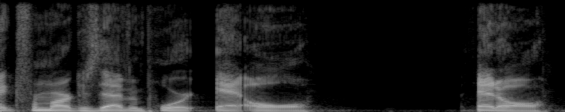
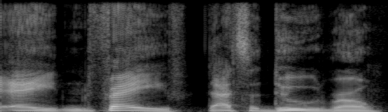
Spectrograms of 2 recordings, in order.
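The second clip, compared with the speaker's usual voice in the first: usual speaking voice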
